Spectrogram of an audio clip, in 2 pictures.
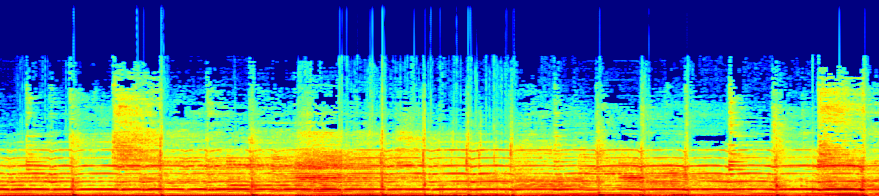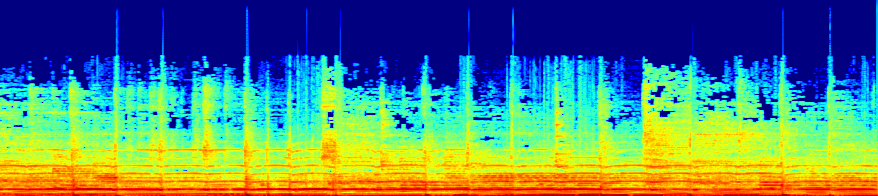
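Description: Loud rock music with electric guitar, bass and drum hits, played over a large outdoor concert PA system.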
